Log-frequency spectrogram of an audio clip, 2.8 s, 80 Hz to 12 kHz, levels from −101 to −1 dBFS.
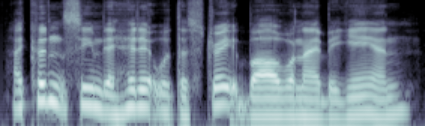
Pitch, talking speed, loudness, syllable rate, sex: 145 Hz, 275 wpm, -19 LUFS, 5.3 syllables/s, male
